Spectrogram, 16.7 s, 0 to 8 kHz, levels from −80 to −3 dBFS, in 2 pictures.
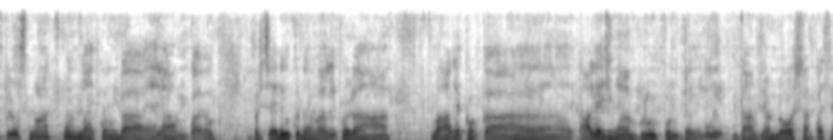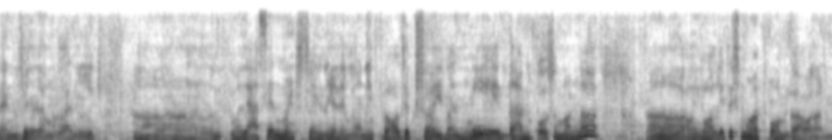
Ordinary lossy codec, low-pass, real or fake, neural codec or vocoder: none; 7.2 kHz; fake; codec, 24 kHz, 1.5 kbps, HILCodec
